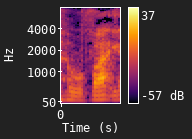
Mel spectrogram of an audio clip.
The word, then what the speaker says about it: Hawaii: I've never been to Hawaii. I didn't know that the W was pronounced with a V.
